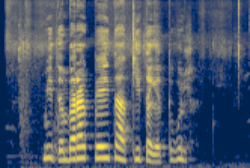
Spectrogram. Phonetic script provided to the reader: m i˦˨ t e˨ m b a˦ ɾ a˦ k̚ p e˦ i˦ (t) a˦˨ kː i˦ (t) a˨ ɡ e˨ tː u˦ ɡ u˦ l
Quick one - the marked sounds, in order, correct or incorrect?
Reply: correct, correct

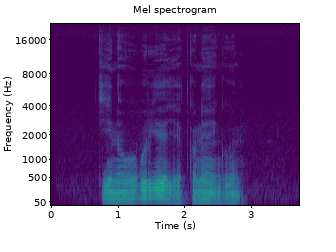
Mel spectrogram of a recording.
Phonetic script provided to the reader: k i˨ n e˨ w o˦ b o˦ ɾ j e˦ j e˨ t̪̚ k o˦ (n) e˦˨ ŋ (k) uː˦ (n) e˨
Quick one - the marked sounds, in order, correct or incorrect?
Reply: correct, incorrect, correct

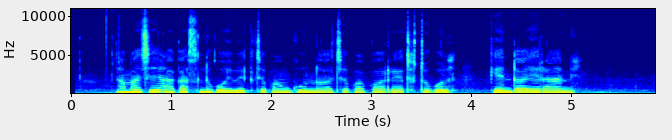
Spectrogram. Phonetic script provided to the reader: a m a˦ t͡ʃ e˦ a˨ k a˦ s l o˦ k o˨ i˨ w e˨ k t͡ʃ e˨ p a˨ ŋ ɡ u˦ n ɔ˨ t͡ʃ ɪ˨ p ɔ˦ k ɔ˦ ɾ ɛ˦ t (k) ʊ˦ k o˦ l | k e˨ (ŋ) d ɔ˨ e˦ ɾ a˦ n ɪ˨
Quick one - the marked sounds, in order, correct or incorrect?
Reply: incorrect, incorrect

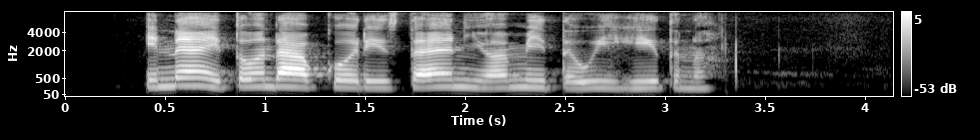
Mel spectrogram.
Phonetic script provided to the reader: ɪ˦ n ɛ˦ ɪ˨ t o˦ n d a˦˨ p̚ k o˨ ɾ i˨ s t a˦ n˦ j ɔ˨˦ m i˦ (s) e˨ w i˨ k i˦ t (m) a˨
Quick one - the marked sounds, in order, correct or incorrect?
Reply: incorrect, incorrect

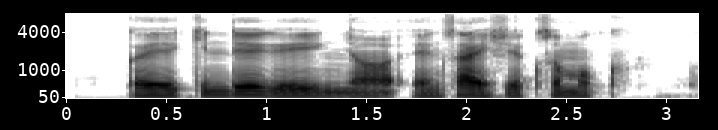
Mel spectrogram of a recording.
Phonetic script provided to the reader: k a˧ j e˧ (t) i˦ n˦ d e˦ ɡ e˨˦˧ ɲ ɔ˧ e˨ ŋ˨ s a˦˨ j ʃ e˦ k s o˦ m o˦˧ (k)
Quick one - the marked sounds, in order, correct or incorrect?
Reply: incorrect, correct

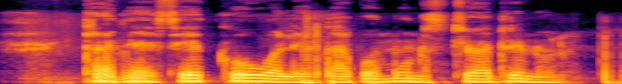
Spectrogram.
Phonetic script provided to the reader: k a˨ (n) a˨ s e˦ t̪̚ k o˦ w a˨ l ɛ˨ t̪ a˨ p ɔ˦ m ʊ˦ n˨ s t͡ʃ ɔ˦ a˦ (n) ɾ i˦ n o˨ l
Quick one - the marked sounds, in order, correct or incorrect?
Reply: incorrect, incorrect

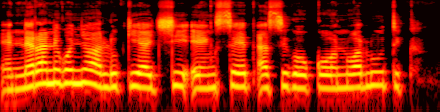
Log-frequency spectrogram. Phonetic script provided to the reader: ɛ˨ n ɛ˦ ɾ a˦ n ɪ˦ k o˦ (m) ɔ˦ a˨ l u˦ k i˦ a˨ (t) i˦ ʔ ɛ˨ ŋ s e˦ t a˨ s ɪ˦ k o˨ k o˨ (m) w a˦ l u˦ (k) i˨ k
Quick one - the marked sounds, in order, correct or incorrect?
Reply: incorrect, incorrect, incorrect, incorrect

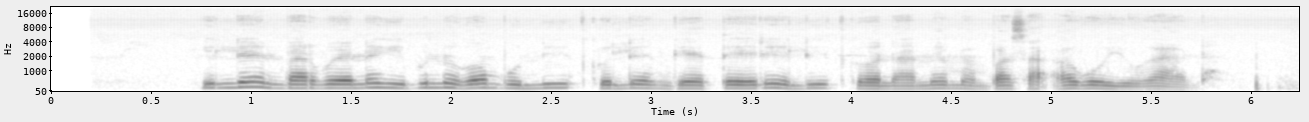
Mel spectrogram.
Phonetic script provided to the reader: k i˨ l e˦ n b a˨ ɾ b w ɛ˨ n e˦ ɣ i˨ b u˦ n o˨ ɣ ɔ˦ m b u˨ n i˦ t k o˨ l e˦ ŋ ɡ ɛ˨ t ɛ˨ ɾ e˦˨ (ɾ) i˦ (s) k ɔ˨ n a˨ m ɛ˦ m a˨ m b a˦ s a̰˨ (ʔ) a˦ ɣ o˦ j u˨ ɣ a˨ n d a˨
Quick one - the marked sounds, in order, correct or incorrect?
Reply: incorrect, incorrect, correct

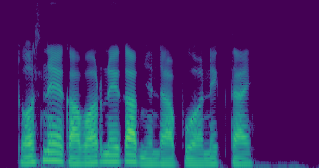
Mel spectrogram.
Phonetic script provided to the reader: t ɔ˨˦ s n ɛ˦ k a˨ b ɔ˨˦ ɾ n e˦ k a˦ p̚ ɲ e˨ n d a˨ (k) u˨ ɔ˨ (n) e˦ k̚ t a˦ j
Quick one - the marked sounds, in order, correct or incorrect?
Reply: incorrect, correct

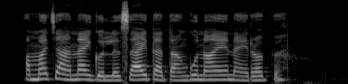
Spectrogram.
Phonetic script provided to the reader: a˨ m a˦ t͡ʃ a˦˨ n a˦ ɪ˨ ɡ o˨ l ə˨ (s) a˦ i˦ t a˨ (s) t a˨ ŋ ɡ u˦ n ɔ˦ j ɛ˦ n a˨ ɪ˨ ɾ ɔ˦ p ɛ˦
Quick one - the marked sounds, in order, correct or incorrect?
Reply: correct, incorrect

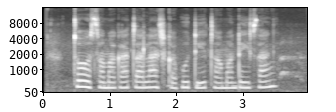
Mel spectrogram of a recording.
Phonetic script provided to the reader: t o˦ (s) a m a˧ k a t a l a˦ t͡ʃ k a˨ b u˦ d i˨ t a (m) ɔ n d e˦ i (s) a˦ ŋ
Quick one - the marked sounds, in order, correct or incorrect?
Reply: correct, correct, correct

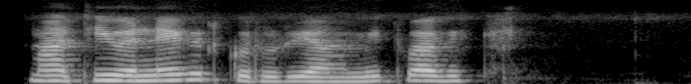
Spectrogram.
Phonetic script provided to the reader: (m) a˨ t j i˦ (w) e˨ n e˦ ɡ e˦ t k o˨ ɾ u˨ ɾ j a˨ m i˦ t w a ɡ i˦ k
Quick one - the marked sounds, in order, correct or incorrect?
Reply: correct, correct

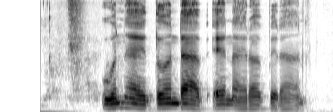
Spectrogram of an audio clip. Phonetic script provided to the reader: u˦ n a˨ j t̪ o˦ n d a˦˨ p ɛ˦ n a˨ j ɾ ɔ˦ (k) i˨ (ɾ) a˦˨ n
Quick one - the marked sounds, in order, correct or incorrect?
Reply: incorrect, correct

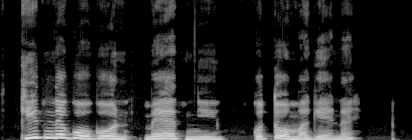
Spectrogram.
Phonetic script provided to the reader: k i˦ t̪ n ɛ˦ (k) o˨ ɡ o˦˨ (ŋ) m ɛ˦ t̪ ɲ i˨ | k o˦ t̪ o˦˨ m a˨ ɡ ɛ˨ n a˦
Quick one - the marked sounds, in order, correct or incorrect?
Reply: incorrect, incorrect

